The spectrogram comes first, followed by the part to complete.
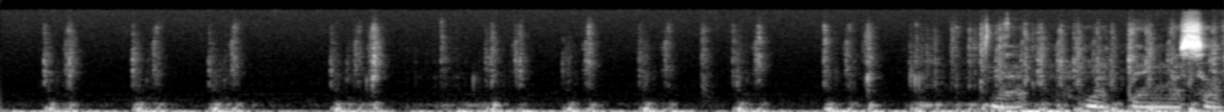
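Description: Computer keyboard keys being tapped in an irregular run of clicks, several a second. A low voice starts murmuring near the end.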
